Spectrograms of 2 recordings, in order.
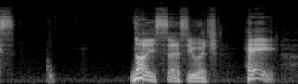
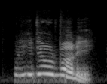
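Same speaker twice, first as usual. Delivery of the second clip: much higher, sing-song call to the cat; pet voice. Real, not acted. Calling up to the cat.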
